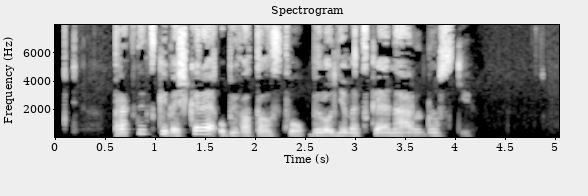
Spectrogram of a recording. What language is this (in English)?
Czech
